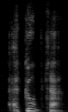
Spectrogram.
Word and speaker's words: Gupta: Gupta.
